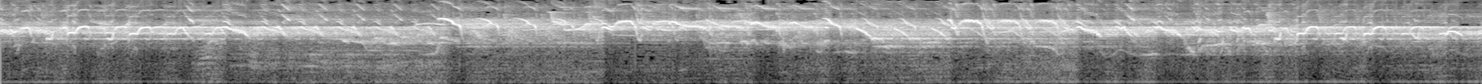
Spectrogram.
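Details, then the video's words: Oriental magpie-robin song used as a lure to set a caged bird singing: dense, continuous run of bright whistled and chattering phrases with quick upslurs and trills, overlapping almost without pause, with a faint low hum beneath. "PANCING KACER PLAY ON"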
